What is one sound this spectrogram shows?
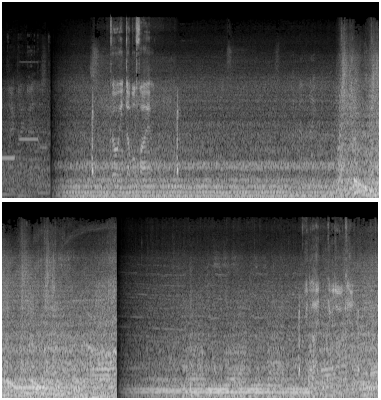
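A race car engine hums low and steady, then revs up.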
